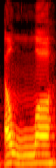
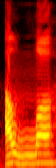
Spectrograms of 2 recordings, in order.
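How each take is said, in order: No difference in how they are said.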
